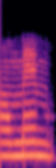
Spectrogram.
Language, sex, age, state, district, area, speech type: Odia, female, 30-45, Odisha, Koraput, urban, conversation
